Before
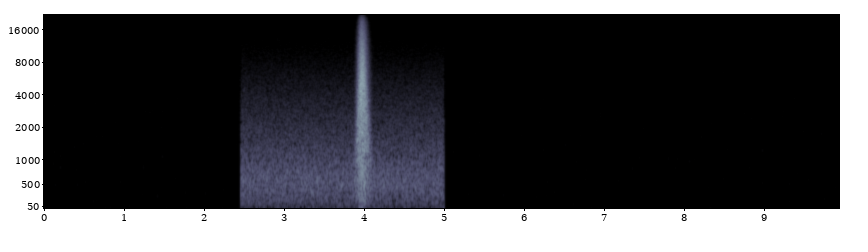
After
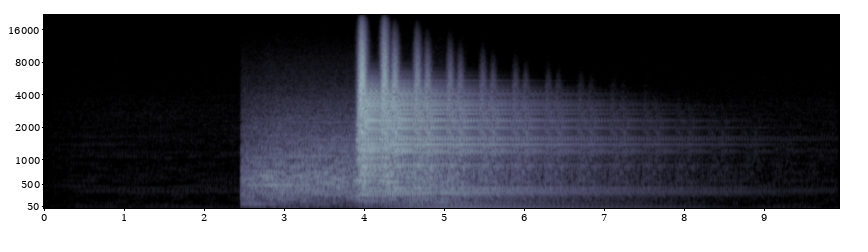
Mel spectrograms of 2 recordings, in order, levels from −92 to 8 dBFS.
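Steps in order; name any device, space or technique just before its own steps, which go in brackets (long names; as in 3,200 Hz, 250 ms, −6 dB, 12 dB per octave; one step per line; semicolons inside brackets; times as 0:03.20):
0:02.66–0:04.25: high-pass filter 240 Hz 6 dB per octave
single-tap delay 282 ms −4 dB
dub delay into a spring reverb (feedback echo with a low-pass in the loop 409 ms, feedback 64%, low-pass 4,300 Hz, level −5 dB; spring reverb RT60 2 s, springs 31 ms, chirp 35 ms, DRR −4 dB)
level +2.5 dB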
